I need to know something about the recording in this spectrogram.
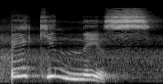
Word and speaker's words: pequenez: que ela é oxítona porque a última sílaba é a mais forte o assento está na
